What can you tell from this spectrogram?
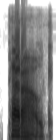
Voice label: "padouk", American

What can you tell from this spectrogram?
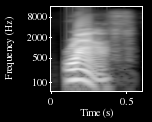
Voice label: "WRAF", American

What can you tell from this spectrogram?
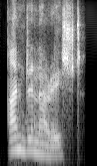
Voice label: "undernourished", Indian

